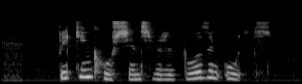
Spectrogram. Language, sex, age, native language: Icelandic, female, 10, Icelandic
